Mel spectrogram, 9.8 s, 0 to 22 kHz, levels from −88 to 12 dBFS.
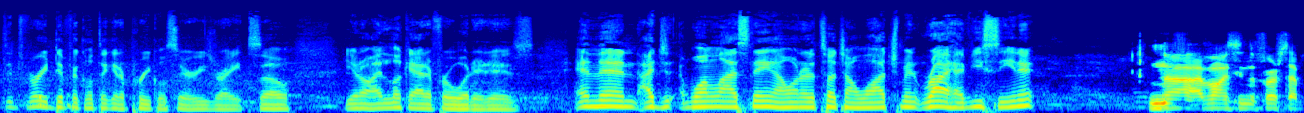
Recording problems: murmuring crowd; faint; throughout; 25 dB below the speech

